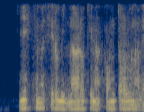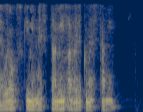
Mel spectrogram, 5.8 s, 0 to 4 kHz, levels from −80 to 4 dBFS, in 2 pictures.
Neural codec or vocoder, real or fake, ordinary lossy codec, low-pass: codec, 44.1 kHz, 3.4 kbps, Pupu-Codec; fake; AAC, 16 kbps; 3.6 kHz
